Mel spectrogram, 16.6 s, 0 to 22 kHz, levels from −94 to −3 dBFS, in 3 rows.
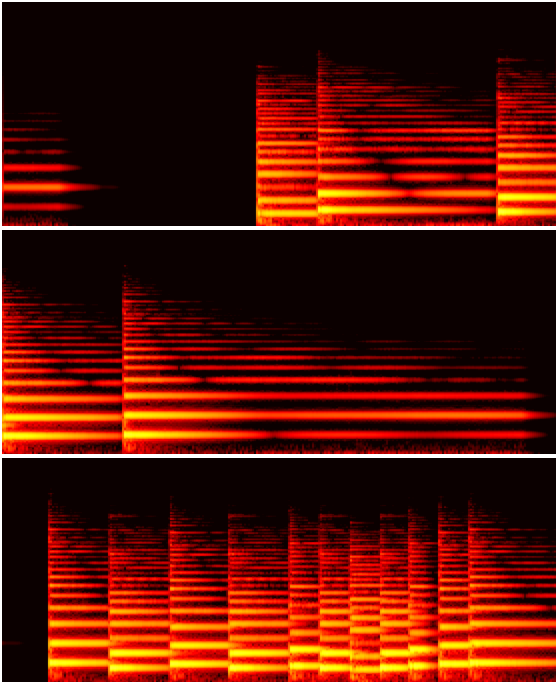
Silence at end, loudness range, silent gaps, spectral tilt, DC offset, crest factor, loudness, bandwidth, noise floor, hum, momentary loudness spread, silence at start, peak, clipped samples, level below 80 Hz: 0 s; 11 LU; 1.20-2.54 s, 11.42-11.53 s; -6 dB/octave; under 0.1%; 16 dB; -27 LUFS; 7.6 kHz; -85 dBFS; none; 23 LU; 0 s; -14 dBFS; under 0.1%; -70 dBFS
